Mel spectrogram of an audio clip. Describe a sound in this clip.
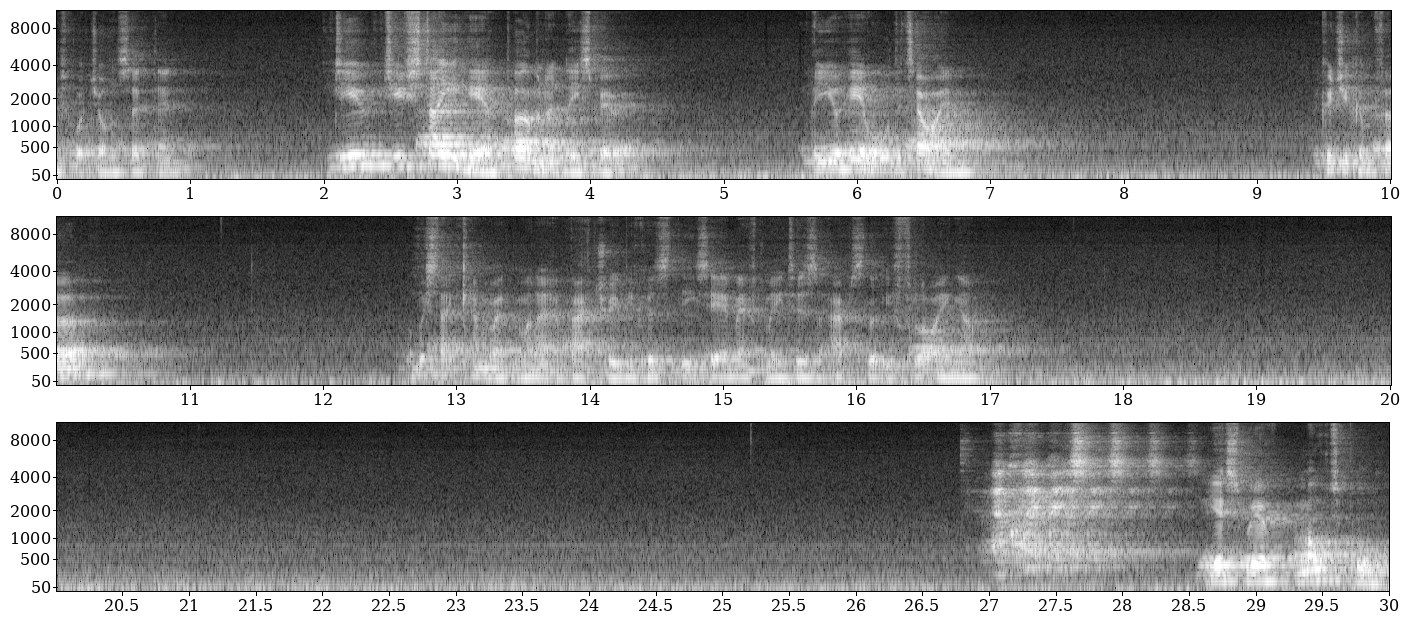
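A middle-aged man talks calmly in short bursts, with pauses.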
